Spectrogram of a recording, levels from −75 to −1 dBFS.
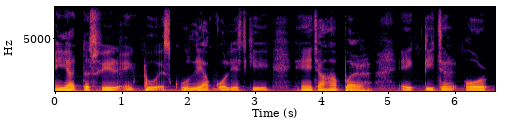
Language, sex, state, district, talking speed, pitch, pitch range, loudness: Hindi, male, Arunachal Pradesh, Papum Pare, 125 wpm, 90 Hz, 85-95 Hz, -16 LUFS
